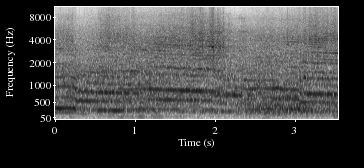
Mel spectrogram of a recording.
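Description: Formula 1 race cars screaming around the track at an F1 race weekend, a loud, steady high-pitched engine wail with shifting harmonics, close and continuous throughout, no talking.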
